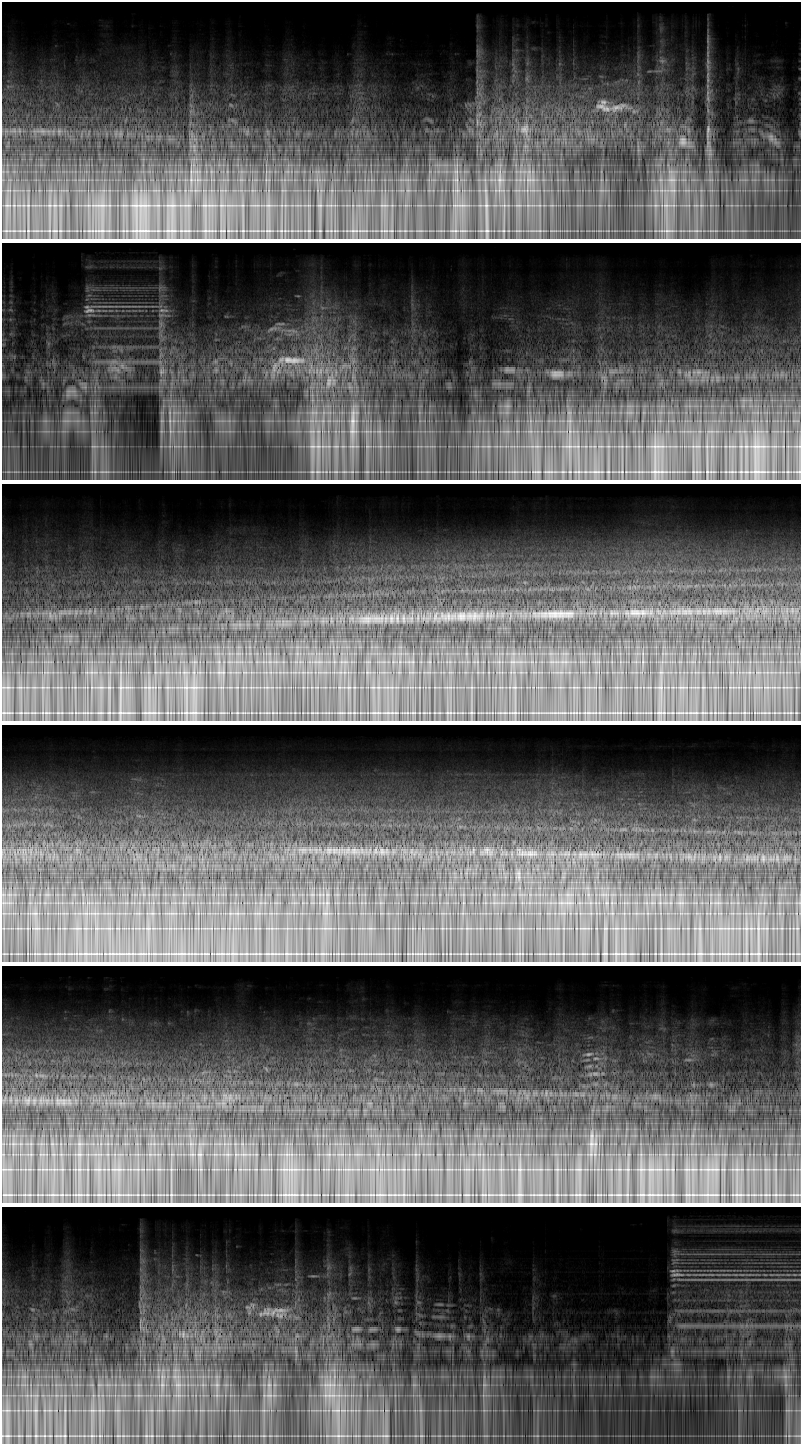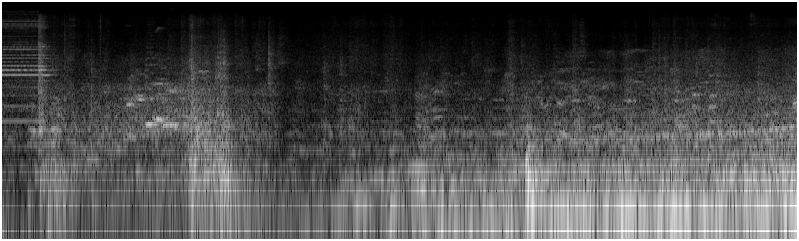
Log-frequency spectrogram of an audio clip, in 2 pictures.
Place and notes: budapest, inside a city tram
inside a city tram, constantly run with some stops and background conversations
international city scapes and social ambiences
Magyarország, European Union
